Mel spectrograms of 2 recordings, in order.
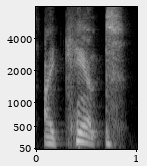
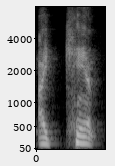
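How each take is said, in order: First: The final t is clearly released. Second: The final t is a glottal stop. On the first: "I don't say I can't" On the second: "I say I can't"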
